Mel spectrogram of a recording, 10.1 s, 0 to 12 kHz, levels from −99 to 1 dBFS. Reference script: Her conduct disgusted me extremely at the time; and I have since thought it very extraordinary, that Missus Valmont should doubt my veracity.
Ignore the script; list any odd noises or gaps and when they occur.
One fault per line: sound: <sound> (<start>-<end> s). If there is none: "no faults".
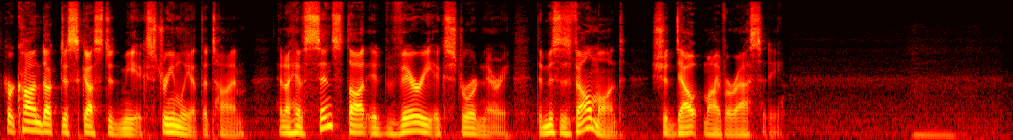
sound: breath (9.0-10.0 s)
